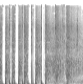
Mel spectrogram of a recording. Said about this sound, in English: He is blinded by flashlights. He raises the gun, and cops open fire.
